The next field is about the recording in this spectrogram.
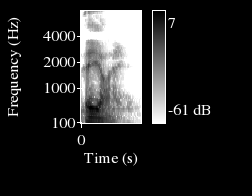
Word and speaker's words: Ai: in Texas, we pronounce it Ai. That is so far from the Hebrew, it's unbelievable. It's more like A-E, but anyway, try that.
